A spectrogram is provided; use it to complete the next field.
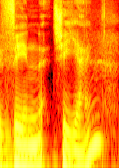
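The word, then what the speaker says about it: Vinh Giang: Do you know Vin Jiang?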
